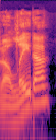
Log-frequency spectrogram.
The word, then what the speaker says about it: Allata: WD and I want to make sure I'm pronouncing that right is it ala you got it right Ryan thanks for having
